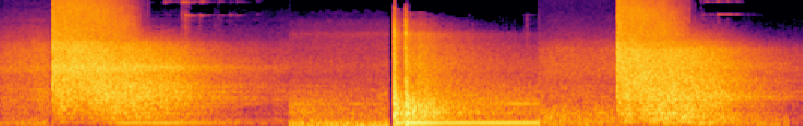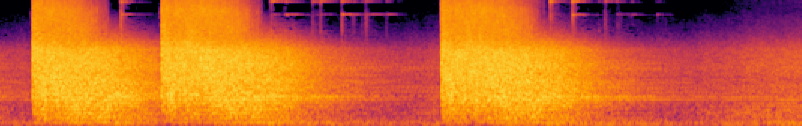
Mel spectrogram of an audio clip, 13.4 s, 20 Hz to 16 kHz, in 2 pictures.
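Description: About six short bursts of full-automatic fire from AR-15-pattern rifles, each lasting under a second, with a long echo dying away after each burst.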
